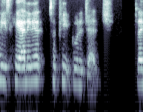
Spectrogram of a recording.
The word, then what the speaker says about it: Buttigieg: He's closing it and he's handing it to Pete Buttigieg.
